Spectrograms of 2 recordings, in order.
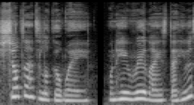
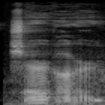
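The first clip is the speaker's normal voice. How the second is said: much lower and softer; deadpan suggestive, low; deep fanfic Eraser; 12 semitones lower, 9 dB quieter than usual. A narrator's reading.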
